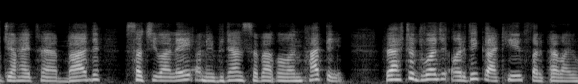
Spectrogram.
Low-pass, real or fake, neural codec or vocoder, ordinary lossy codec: 7.2 kHz; fake; codec, 24 kHz, 1 kbps, SNAC; AAC, 48 kbps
